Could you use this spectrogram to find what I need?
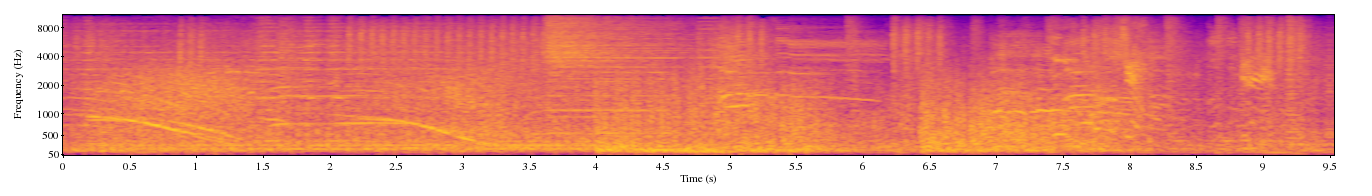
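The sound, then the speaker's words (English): A battle scene in the Vietnam War, with U.S. soldiers under fire in a quarry and grenades going off behind them. The din is continuous and loud, made of crashing bursts and gunfire-like cracks layered over a dense rumble. “Grenades explode behind the soldiers.”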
